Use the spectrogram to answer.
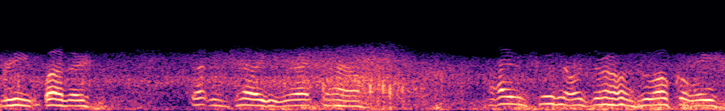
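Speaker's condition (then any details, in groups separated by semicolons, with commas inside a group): Parkinson's; speech impediment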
